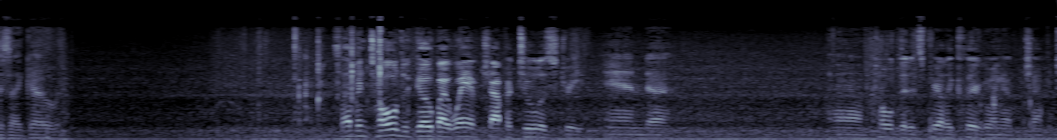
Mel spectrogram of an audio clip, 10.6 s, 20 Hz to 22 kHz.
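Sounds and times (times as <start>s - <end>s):
speech: 0.0s - 0.8s, 3.4s - 6.8s, 8.3s - 10.5s
faint traffic hum from outside: 0.0s - 10.5s
steady low rumble inside a car on a city street: 0.0s - 10.5s.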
